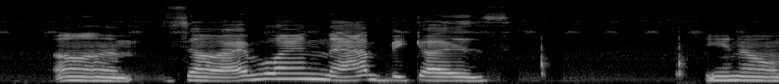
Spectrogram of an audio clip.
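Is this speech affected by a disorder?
Yes: muscular dystrophy; unable to walk.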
